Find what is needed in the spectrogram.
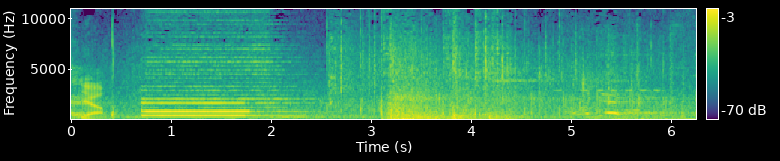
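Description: Weightlifting competition down signal: one electronic buzzer tone lasting about a second, sounding soon after the barbell is held overhead and signalling a completed lift. It is followed about three seconds in by crowd applause and cheering.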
